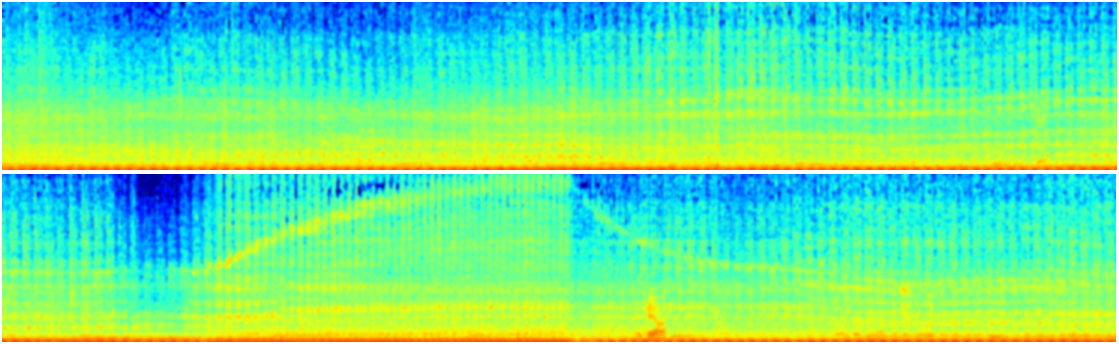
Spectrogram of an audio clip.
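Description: A diesel engine idles loudly nearby with a rough, throbbing exhaust.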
